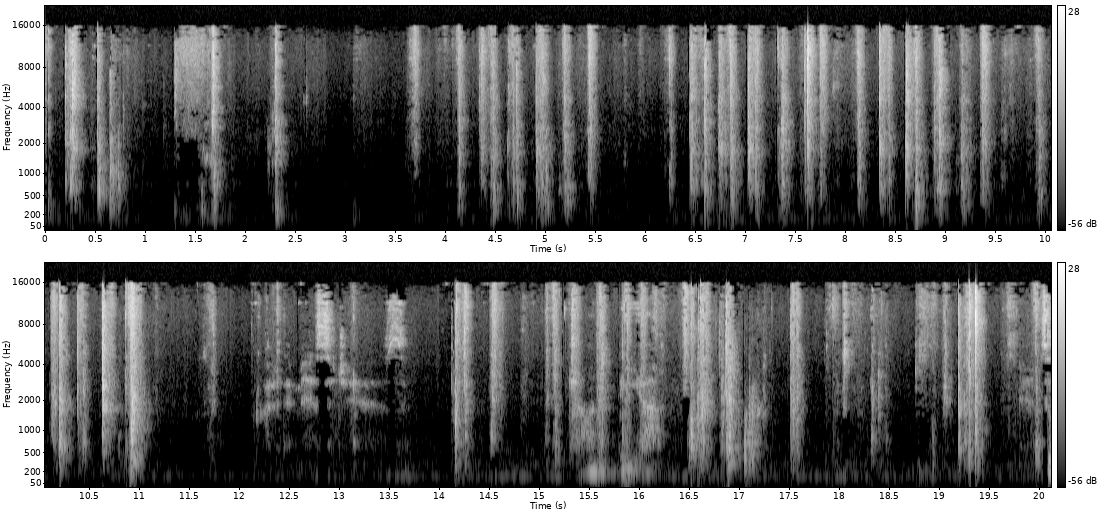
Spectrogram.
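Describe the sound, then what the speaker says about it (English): A deck of tarot-style clarity cards is shuffled in quick, crisp riffling bursts, close and quiet, with brief pauses between runs and soft whispering in between. "So the way I do my card readings is I shuffle till one card falls out."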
